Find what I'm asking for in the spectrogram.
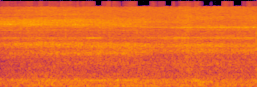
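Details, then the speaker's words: Rhino Evo motorized camera head (Arc) panning in motion mode: a steady airy hiss from the body with a faint high kettle-like whistle, worse at some positions and noticed since its first use; cause unknown. Motor hiss. "you can hear this as it's moving around and turning you just got that latent background hiss [Music] and then one sounds like a tiny little kettle inside it"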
